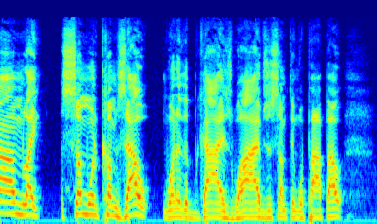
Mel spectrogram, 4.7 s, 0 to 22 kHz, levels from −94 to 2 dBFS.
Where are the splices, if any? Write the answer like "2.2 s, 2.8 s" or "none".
2.0 s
